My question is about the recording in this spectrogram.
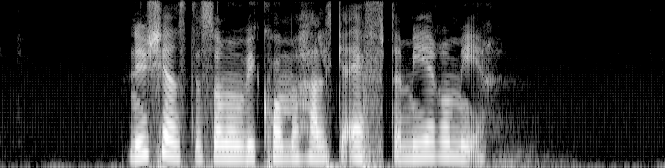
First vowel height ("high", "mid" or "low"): high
